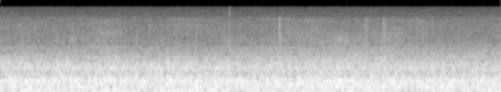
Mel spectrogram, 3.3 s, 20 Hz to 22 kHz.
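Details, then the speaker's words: 2007 Mazda 2 1.5 L manual at about 100 km/h, left rear wheel: steady droning road roar with a coarse, rough edge and no clear knock, higher frequency and noisier than the right; a feathered rear tyre rather than a wheel bearing. "you can see that the frequency is a lot higher and of course there's a lot more noise involved not sure that i can see a consistent pattern there but i can certainly hear it"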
